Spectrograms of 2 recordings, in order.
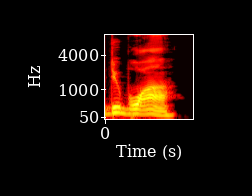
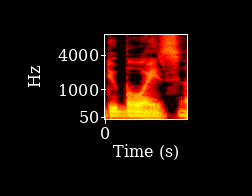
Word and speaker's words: Du Bois: He did not like the French pronunciation. He liked his American pronunciation of Du Bois.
